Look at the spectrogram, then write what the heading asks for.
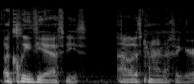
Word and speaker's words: Ecclesiastes: that was pretty much Ecclesiastes that's how it's pronounced Ecclesiastes I was trying to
